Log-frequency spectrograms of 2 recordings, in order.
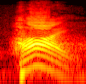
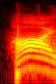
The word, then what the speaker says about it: high: high الجي اتش لا ينطق, high high مرتفع.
